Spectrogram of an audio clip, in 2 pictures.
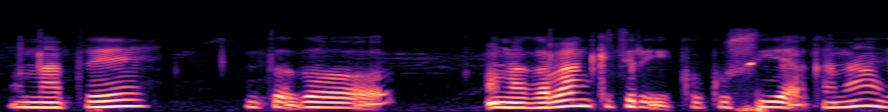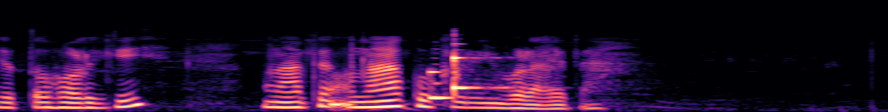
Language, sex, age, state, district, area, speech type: Santali, female, 45-60, West Bengal, Uttar Dinajpur, rural, spontaneous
